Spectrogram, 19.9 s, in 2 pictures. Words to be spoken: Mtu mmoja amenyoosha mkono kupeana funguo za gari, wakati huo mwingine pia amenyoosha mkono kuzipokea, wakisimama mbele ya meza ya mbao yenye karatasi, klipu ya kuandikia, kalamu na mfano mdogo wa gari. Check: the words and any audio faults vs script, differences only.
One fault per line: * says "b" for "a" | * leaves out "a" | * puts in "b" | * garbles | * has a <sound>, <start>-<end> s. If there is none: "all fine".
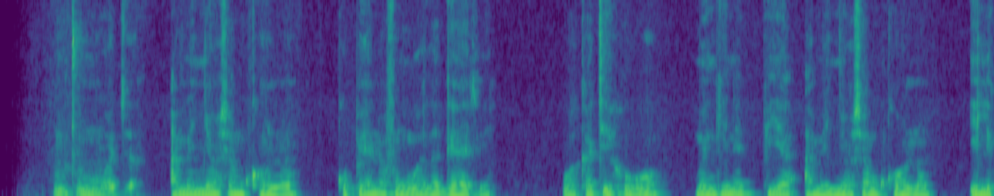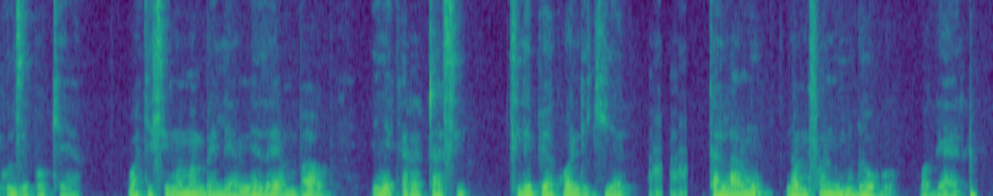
* puts in "ili"
* has a laugh, 16.4-16.8 s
